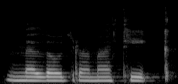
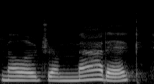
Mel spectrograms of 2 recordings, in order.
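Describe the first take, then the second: First: "melodramatique" stressed on the final "tique"; French "melodramatique", weight on the last syllable. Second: "melodramatic" stressed on the MA; English "melodramatic", MA leaning out. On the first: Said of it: "stress is on the last syllable". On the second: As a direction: punch the second-to-last syllable of "melodramatic". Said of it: "the stress is on the M A". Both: Shown as a demonstration.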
